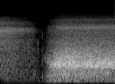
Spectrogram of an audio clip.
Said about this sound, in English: You're Lamaze breathing? What's going on in there? I'm just breathing in the grace of God. I'm just choosing to literally, physically slow breathe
